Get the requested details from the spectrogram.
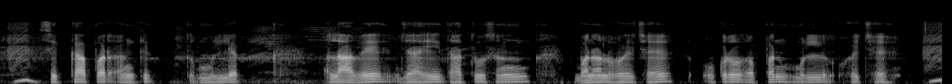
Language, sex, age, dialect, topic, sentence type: Maithili, male, 36-40, Eastern / Thethi, banking, statement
